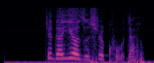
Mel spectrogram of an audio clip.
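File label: youzi sentence, Chinese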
